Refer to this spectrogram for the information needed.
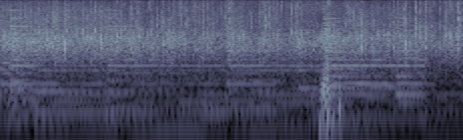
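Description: A crowd claps steadily in praise of the Lord after a prayer, a dense wash of hand claps over sustained keyboard or organ chords, with a brief louder swell near the end.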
